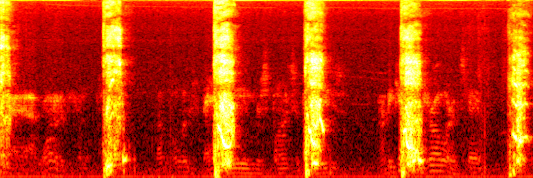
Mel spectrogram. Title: Stella coughing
